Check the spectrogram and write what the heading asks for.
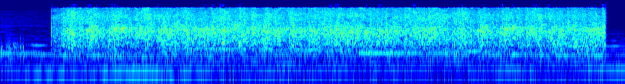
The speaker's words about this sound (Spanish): Aplausos para Lore por esta bonita petición.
